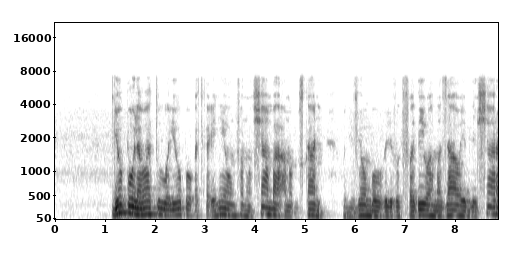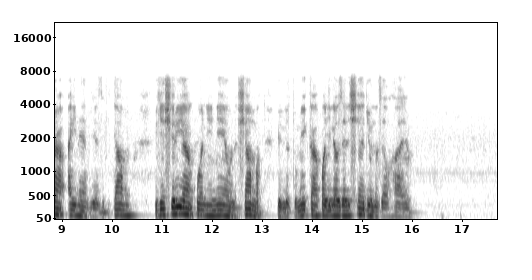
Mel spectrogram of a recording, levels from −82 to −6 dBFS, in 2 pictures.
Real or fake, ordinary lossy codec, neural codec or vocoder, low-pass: real; Opus, 24 kbps; none; 7.2 kHz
